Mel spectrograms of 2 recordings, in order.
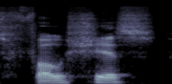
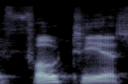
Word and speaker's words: Photius: both i've heard um i've heard some greek orthodox people say it's fascist um but uh for the life of me i did i mean i've heard other experts say photius so i just go with photias to be because that seems to be the the norm um but i hear focus sometimes you know yeah i know james lacuda says focus and he's greek yeah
